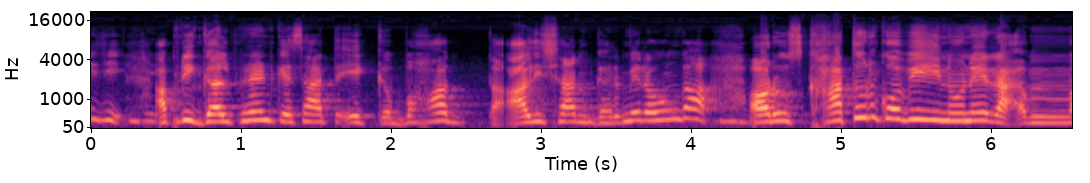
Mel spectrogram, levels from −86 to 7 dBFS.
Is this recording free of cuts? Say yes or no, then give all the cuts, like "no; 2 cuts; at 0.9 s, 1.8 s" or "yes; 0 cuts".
no; 1 cut; at 4.7 s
